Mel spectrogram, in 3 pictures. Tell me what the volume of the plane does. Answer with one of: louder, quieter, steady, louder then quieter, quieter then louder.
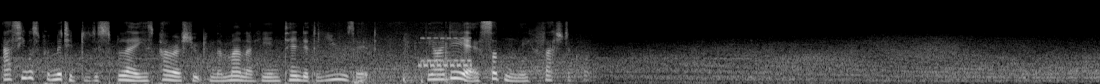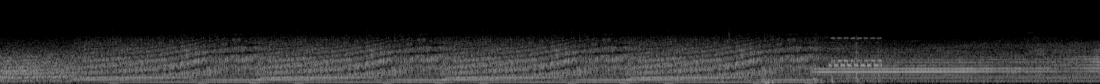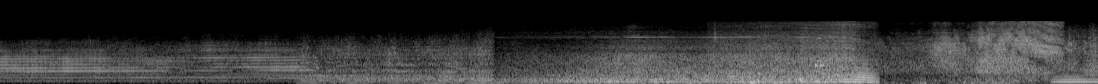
louder.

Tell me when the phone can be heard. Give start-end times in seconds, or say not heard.
3.1-4.8, 18.2-19.9, 29.3-30.3.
